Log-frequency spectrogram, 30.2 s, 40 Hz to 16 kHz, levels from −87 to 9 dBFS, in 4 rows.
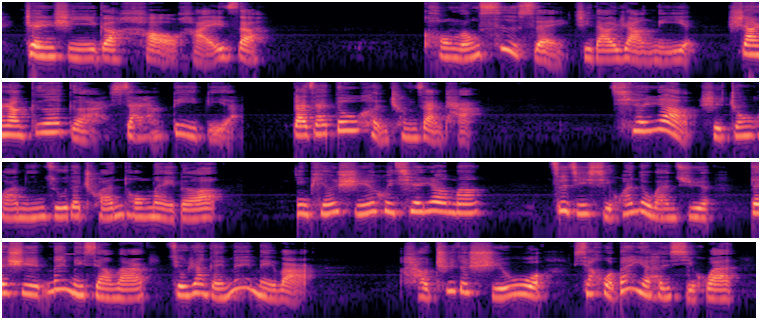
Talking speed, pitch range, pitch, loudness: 160 characters per minute, 205-295 Hz, 245 Hz, -18 LUFS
